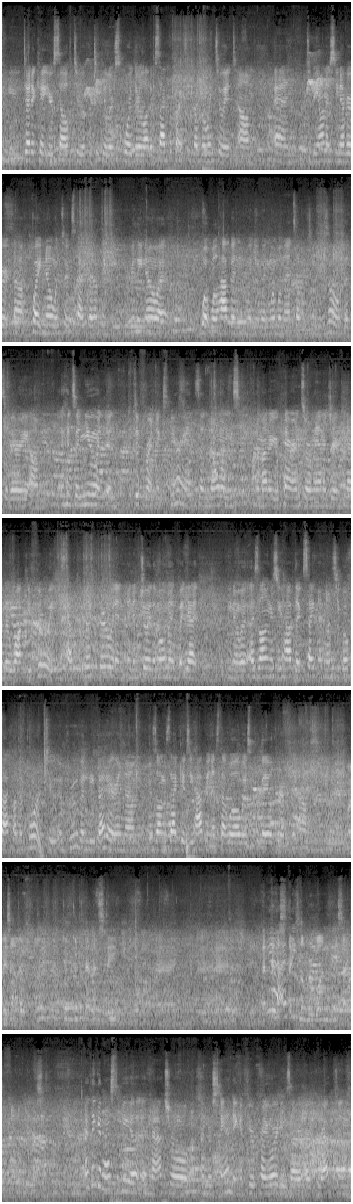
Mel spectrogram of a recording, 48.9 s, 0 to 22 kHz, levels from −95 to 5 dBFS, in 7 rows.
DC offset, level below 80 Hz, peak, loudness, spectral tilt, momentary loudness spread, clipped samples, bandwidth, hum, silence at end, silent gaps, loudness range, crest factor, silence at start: under 0.1%; -46 dBFS; 0 dBFS; -16 LUFS; -2 dB/octave; 7 LU; under 0.1%; over 20 kHz; none; 0 s; none; 3 LU; 16 dB; 0 s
